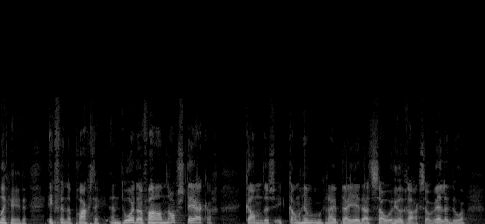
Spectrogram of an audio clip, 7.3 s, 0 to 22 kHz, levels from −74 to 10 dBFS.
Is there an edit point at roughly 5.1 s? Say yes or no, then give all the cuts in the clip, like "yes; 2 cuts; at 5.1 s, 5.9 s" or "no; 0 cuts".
yes; 2 cuts; at 1.6 s, 5.1 s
